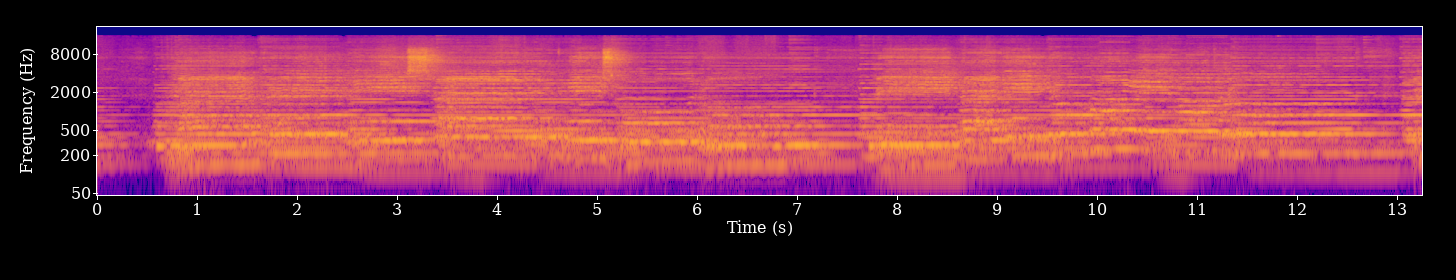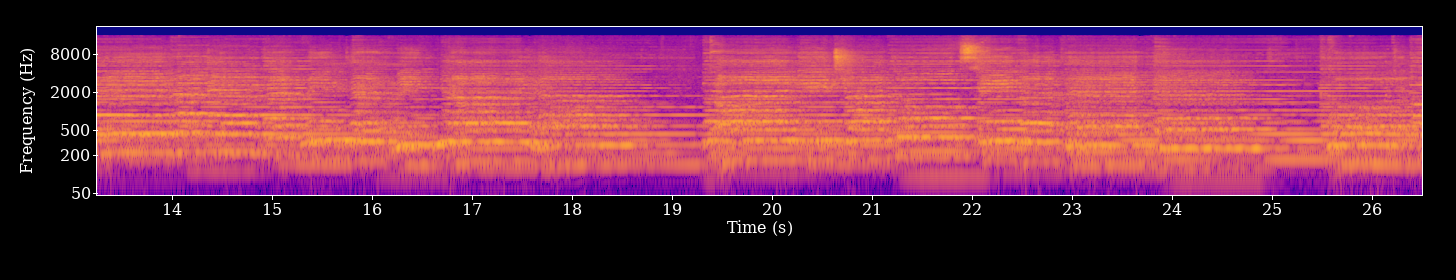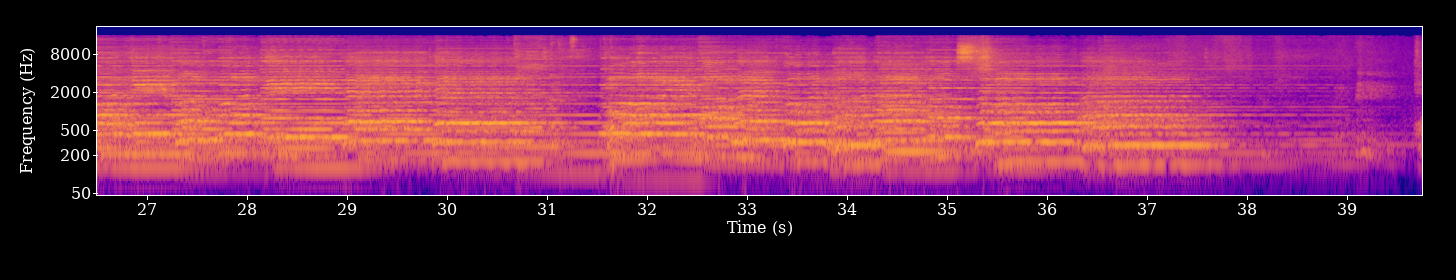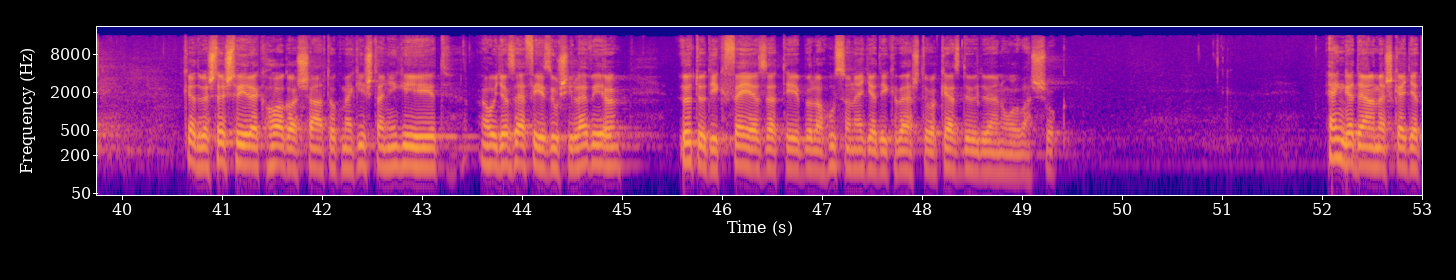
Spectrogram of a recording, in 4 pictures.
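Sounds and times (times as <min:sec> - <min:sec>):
congregation singing a hymn: 0:00.0 - 0:39.3.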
